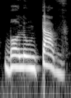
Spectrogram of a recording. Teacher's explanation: this one ends with a consonant and it's the last syllable that's accentuated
